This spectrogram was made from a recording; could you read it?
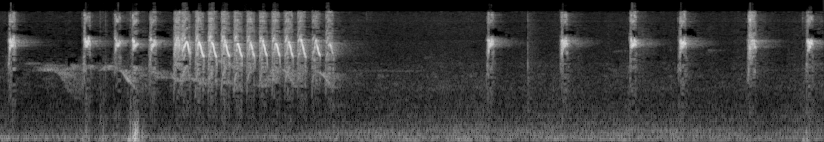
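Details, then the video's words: Javan cochoa singing to stimulate other birds: a burst of chips leading into a fast high buzzy trill, then single sharp chips repeated about every half second. "Suara Jernih Burung Sogon Gacor Pancingan Ampuh"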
